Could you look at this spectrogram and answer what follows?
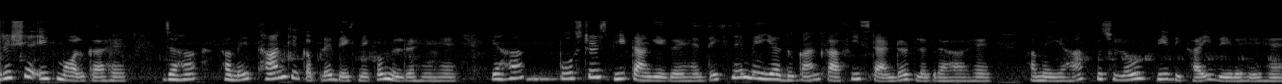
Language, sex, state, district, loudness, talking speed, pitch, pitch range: Hindi, female, Bihar, Darbhanga, -29 LUFS, 180 wpm, 225 Hz, 170-255 Hz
